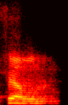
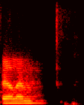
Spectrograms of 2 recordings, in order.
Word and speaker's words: film: Similarly with film, it's not film.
